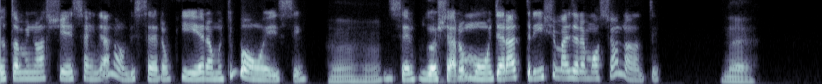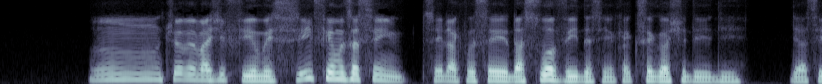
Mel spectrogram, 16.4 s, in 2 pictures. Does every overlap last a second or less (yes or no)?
yes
